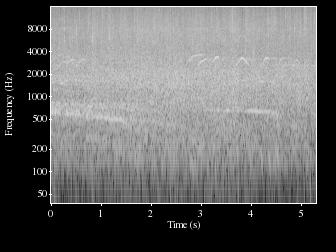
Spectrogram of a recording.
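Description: An audience in the town of Bridlington on a summer evening breaks into steady, loud applause, a dense wash of clapping that holds evenly for several seconds, with faint whistles and cheers rising above it.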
